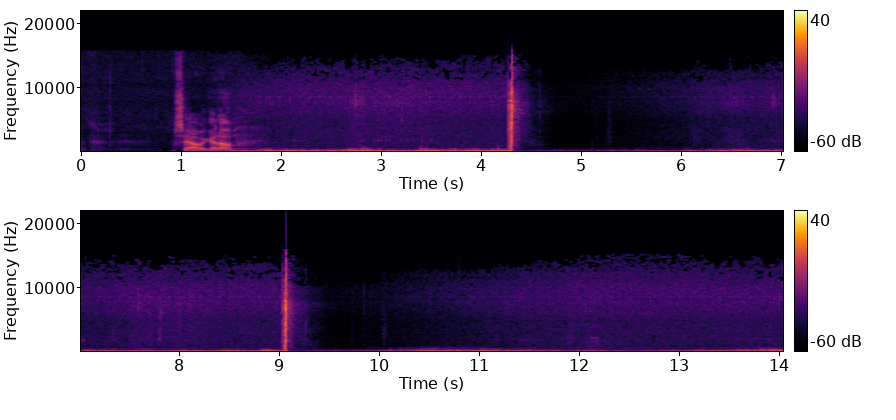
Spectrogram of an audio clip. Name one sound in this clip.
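Wind buffets the microphone with a low rumble.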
